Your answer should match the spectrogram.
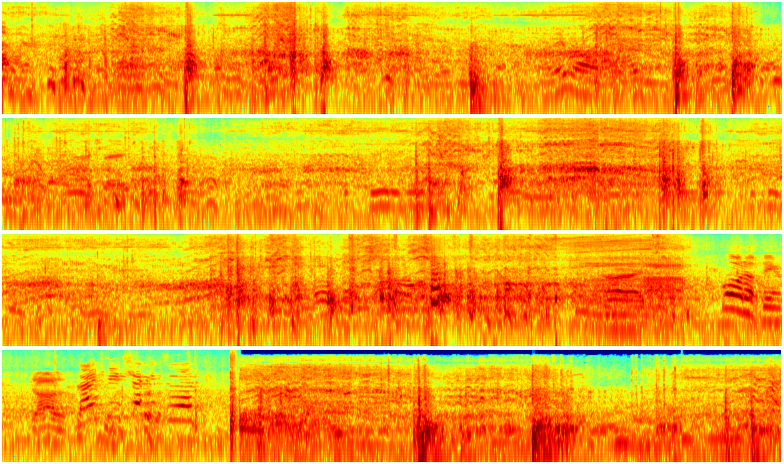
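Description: Radio-controlled monster truck driving and jumping, with repeated sharp knocks and thuds as it lands and hits ramps, over spectators' background chatter.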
